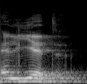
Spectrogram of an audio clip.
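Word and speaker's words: اليد: Et enfin, la dernière lettre lunaire, la lettre ya, comme dans le mot el-yed. El-yed, la main. Donc on va revérifier les trois règles. La lettre lem s'écrit et se prononce.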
